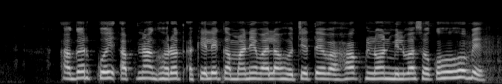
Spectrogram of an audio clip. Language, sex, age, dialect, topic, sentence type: Magahi, female, 56-60, Northeastern/Surjapuri, banking, question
